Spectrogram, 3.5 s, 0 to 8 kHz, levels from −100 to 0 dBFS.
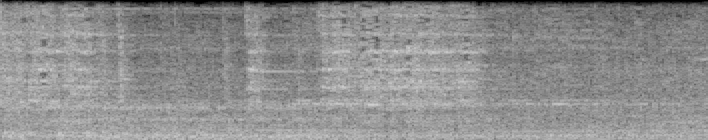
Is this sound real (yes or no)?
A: yes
